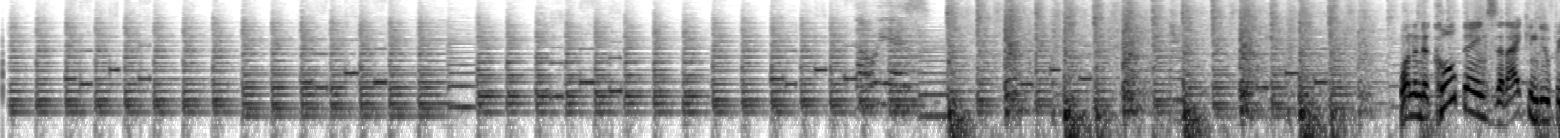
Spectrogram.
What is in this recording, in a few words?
voiceover music corporate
